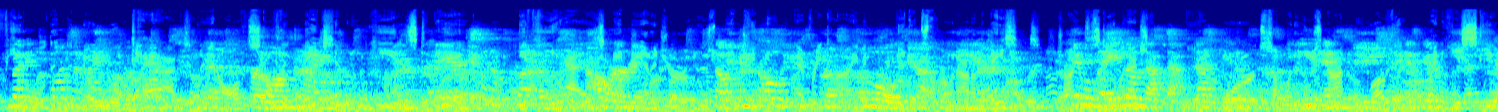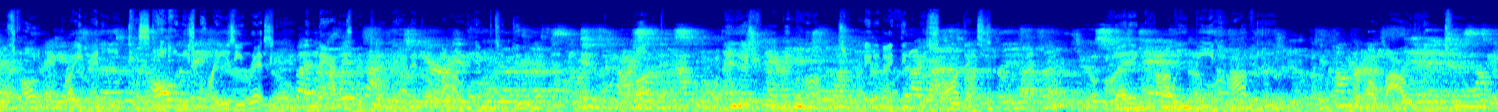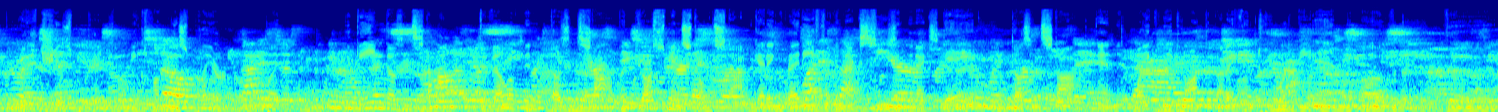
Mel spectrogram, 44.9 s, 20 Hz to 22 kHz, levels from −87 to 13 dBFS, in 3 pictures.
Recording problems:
chatter from many people; very loud; throughout; 5 dB above the speech

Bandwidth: 15 kHz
